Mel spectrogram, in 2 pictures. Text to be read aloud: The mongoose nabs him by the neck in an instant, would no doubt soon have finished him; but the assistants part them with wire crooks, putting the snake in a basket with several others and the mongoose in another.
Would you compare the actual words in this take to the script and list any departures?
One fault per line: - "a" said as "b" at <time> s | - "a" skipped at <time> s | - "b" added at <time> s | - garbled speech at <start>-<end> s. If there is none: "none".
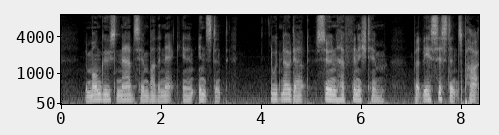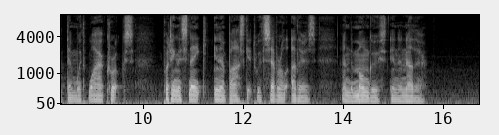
none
